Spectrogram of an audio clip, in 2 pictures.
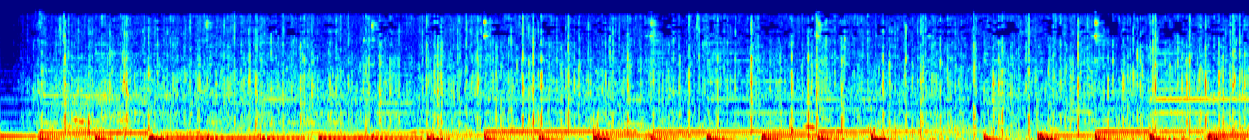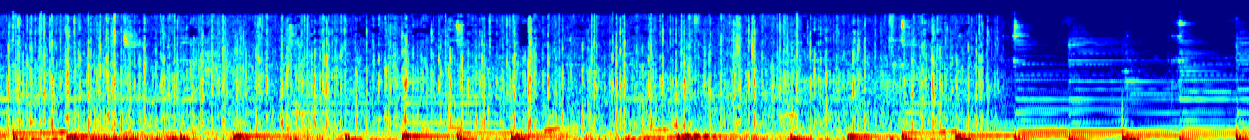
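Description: Steady hiss of rain falling, starting abruptly and cutting off about a second before the end, mixed with background music.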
